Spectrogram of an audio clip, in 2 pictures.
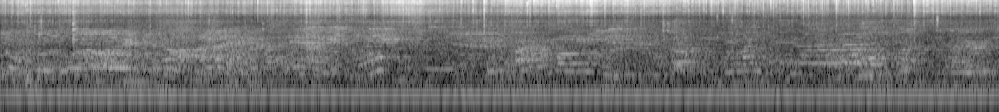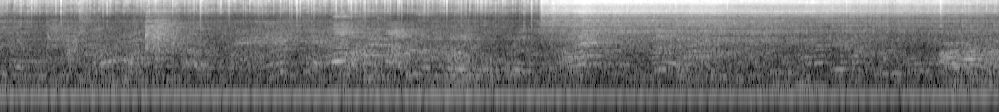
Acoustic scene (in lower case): restaurant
